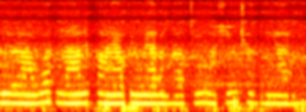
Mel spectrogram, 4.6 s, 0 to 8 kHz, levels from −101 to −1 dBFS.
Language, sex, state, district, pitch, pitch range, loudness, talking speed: Marathi, female, Maharashtra, Gondia, 235 Hz, 230-250 Hz, -16 LUFS, 105 wpm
